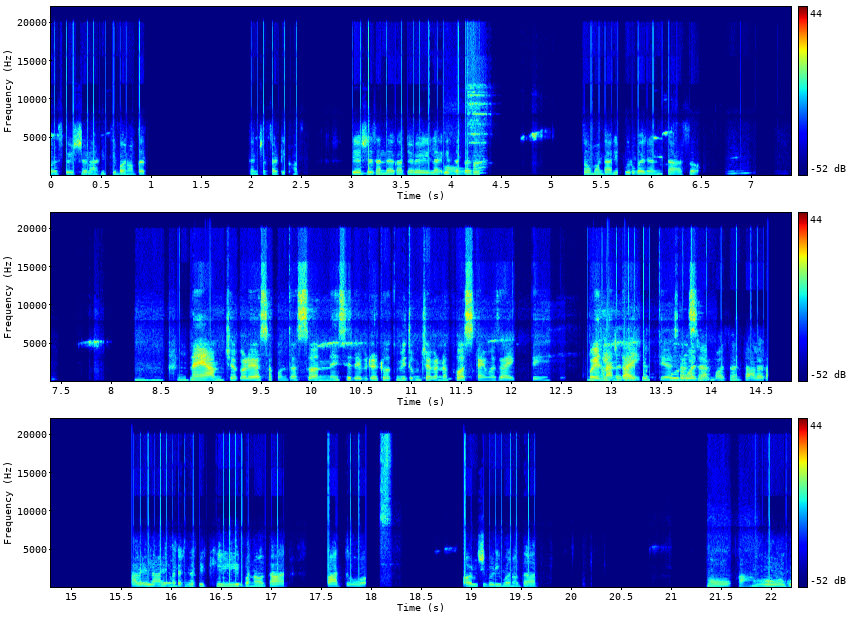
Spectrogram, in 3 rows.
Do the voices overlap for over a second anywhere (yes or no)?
no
